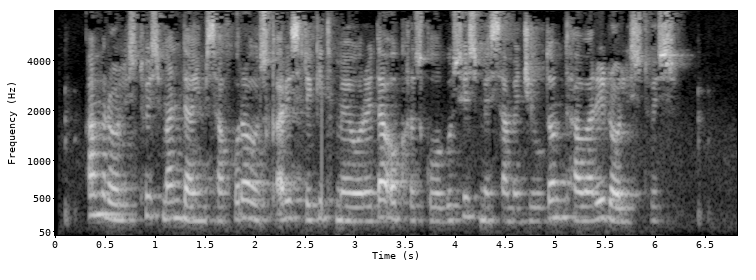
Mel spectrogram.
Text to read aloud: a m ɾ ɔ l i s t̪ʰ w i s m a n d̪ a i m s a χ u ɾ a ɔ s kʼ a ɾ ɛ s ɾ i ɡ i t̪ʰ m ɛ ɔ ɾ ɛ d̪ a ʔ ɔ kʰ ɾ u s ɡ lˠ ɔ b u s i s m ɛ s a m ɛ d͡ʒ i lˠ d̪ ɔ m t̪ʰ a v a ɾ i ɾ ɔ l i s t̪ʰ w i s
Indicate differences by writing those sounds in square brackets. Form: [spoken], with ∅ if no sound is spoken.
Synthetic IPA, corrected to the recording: a m ɾ ɔ l i s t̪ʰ w i s m a n d̪ a i m s a χ u ɾ a ɔ s kʼ a ɾ [i] s ɾ i ɡ i t̪ʰ m ɛ ɔ ɾ ɛ d̪ a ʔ ɔ kʰ ɾ [ɔ] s ɡ lˠ ɔ b u s i s m ɛ s a m ɛ d͡ʒ i lˠ d̪ ɔ m t̪ʰ a v a ɾ i ɾ ɔ l i s t̪ʰ w i s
